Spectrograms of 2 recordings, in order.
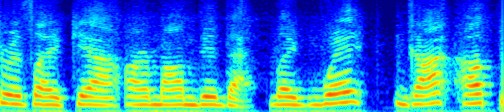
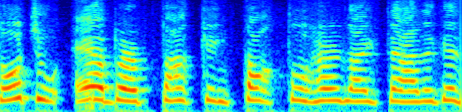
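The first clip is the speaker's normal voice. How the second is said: put-on angry yelling, higher pitch; 4 semitones higher than usual. Retelling how mom scolded a relative: imitating mom yelling angrily. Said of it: "my mom ripped into her".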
